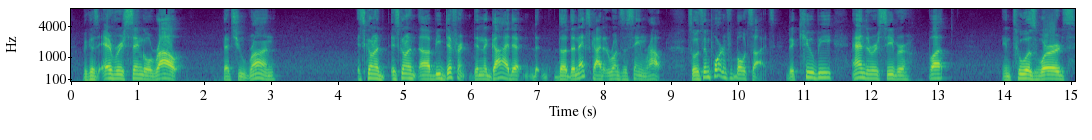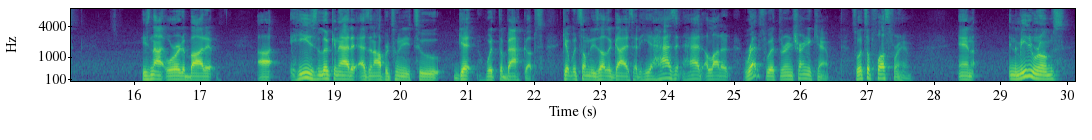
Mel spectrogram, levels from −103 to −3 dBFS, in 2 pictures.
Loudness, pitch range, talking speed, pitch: -25 LUFS, 100-130 Hz, 180 wpm, 110 Hz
